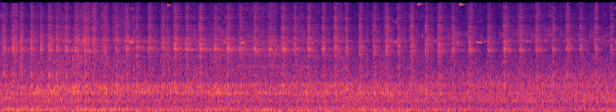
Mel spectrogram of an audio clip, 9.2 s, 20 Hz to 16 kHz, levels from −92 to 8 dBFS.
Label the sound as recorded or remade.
recorded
